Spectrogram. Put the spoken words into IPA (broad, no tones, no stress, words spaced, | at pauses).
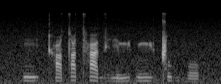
ŋikʰʏ tˤɵtʰadʱi mʲøɓumʲu ǁubʱo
